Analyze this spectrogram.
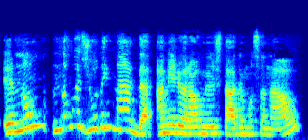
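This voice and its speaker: A woman psychologist with a fairly high voice explains emotional health in an easy, conversational way. She keeps checking in with her listener and briefly acts out everyday complaints to make her point. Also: fairly quick.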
